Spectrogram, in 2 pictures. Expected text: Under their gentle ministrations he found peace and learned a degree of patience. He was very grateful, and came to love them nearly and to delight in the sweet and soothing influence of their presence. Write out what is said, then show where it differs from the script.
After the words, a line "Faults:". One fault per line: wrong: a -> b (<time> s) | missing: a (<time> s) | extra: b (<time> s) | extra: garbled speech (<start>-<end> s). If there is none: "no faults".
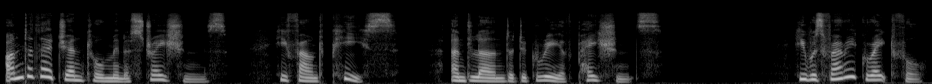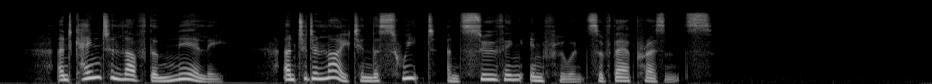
Under their gentle ministrations he found peace and learned a degree of patience. He was very grateful, and came to love them nearly and to delight in the sweet and soothing influence of their presence.
Faults:
no faults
